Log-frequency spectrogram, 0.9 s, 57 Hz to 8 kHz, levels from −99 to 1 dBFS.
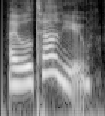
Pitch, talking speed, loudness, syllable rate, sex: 260 Hz, 275 wpm, -15 LUFS, 6.1 syllables/s, female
